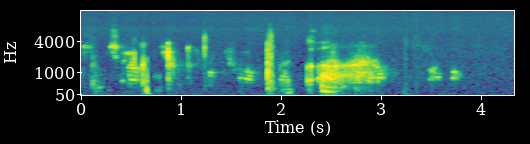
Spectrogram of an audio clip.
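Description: Faint, whisper-like voices with a short spoken "uh" about two and a half seconds in, the loudest moment.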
